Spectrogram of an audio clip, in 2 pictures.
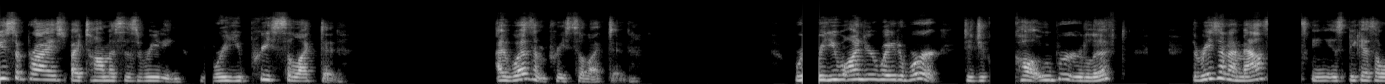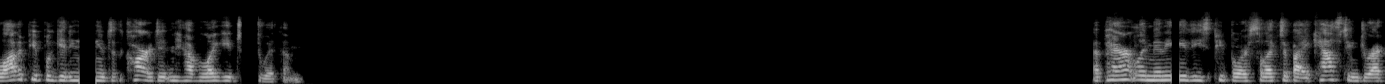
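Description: The program likely failed repeatedly to fill its output buffer in time, so whole blocks of samples came out as zeros: a block of digital silence at 2.05 s (85 ms), 8.02 s (171 ms), 9.90 s (256 ms), 11.47 s (218 ms), 12.68 s (341 ms), 14.64 s (171 ms), 16.26 s (171 ms) and 25.56 s (85 ms). Most of the lengths fit whole buffers of roughly 4096 to 16384 samples at 48 kHz. Each dropout starts and ends abruptly, leaving a clear hole in the sound.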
